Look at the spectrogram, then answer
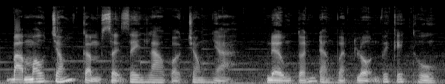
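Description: A man's voice: deep voice, brisk. A man narrating a horror story dramatically. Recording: faint music behind.

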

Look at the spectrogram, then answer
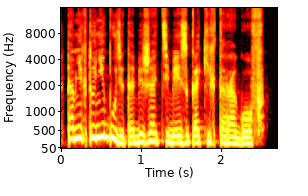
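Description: A woman doing a calm, matter-of-fact girl. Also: on the low side, fast talker, no room sound, clean studio sound, pitched above the performer's own voice. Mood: soothing. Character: calm, practical girl with a bow.

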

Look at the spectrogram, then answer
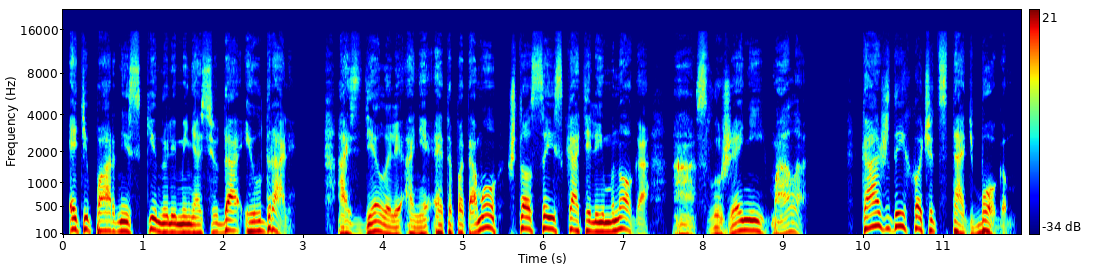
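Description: A man's voice: medium pitch, big pitch swings, a little slow, darkish tone, dry recording, clean studio sound, pitched above the performer's own voice. A man doing a grumbling drowned spirit. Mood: aggrieved. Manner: complaining, exasperated. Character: drowned man's spirit, grumbling, self-pitying, wry. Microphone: close studio mic.

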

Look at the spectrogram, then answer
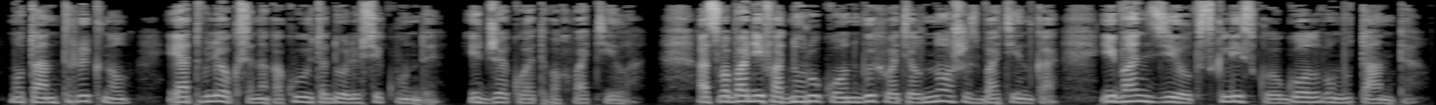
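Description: Female narrator, low dark voice, dry close sound, intense story reading. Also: brisk, no room sound. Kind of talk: first-person story reading.

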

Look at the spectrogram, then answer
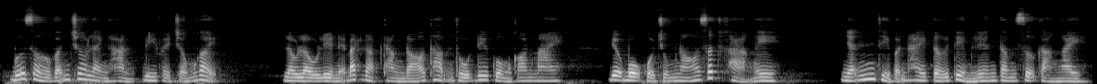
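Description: Husky woman narrator. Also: lowish voice. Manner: steady storytelling. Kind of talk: audio story narration.

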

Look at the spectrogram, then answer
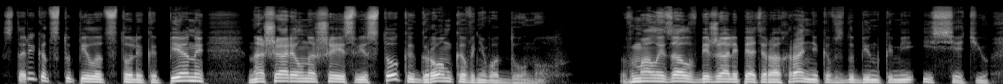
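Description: A man narrating an audiobook in an expressive storytelling manner. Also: medium pitch, no echo, studio quality. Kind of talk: scripted narration.

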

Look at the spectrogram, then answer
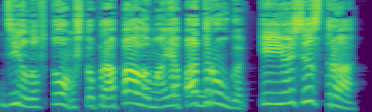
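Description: A woman voicing a worried, indignant young girl who speaks high and protesting. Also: expressive, bright, forceful tone, dry recording, clean studio sound. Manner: high-pitched, quick to protest.

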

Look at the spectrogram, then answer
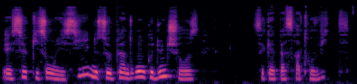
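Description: A woman voicing an elegant, gracious countess in an audiobook, speaking with lively, raised tones. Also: medium pitch, normal speed, slightly rough, no echo, studio quality. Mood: playful.

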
